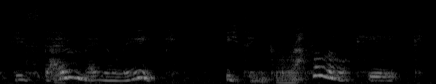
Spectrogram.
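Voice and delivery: secretive whispering snake; sly whispered snake. Acted. Snake answers the child.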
